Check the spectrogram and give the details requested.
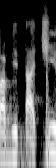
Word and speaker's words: habitat: é aqui que eu habitat tu que o hábito então a gente vai falar habita esse último esse último t tu é mudo quando habitat senão vou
